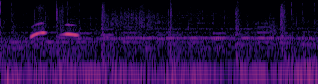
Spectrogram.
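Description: Two short rising whistle chirps from a follow command in the video game ARK Genesis ring out near and clear, then only a faint low background hum remains.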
